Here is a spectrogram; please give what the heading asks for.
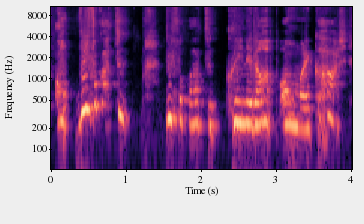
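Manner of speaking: high-pitched dismay; panicked realisation. Acted. Hero realising they forgot the villain, panicked. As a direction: wail it in mock panic.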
